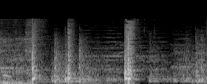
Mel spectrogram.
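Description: Marching band drums being struck: a few separate sharp drum strokes, the loudest a little past one second in.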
